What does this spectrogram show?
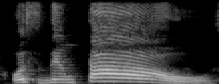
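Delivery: "Ocidental" with a long, loud final TAL; stressed syllable demonstration. Shown as a demonstration. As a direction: punch and hold TAL in "Ocidental". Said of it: "oxítona".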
